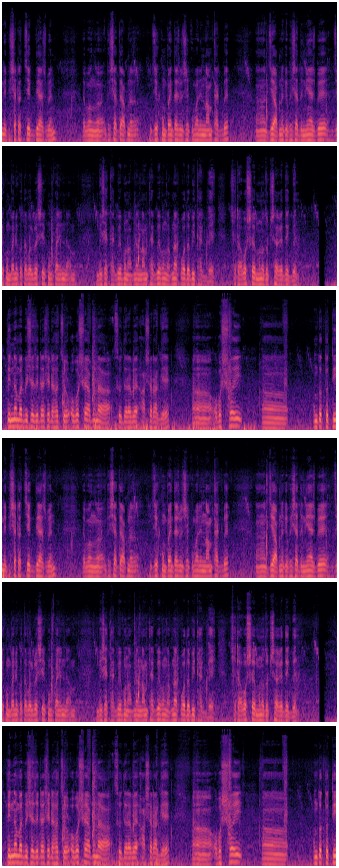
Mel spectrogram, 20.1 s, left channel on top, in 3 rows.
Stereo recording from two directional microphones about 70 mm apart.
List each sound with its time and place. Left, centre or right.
0.0 s speech: left
1.6 s speech: left
17.2 s speech: left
